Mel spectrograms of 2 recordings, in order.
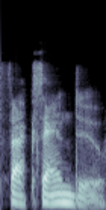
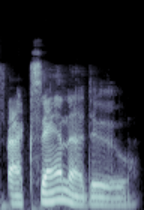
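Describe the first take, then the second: First: The middle syllable 'na' is left out. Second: The middle syllable 'na' is fully said. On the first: The speaker calls it wrong. "I thought it was Faxandu for the longest time" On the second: The speaker calls it right. "but it's Faxanadu"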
